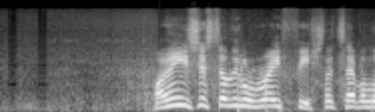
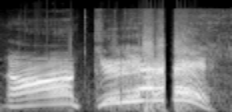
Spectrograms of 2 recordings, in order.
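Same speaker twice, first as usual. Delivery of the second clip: loud, much higher cry at the snagged fish; frustrated shout; 5 semitones higher, 4 dB louder than usual. Real, not acted. Angler shouts at a fish stuck in the reef, loud frustrated cry. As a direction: yell at the fish to get out of the reef.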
